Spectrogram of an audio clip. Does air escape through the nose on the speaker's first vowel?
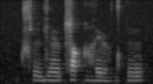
yes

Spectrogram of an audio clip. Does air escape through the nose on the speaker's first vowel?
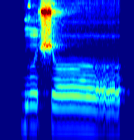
yes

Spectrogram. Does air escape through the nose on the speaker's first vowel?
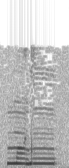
yes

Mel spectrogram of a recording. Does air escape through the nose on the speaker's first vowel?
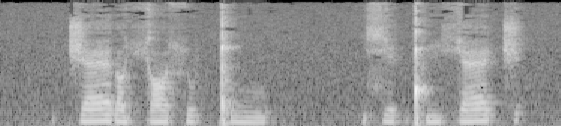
no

